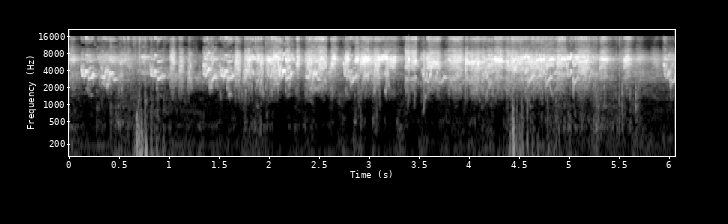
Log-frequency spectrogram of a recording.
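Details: Continuous chattering warble from captive budgerigars bred in varied colour mutations. Rapid high chirps and scratchy twitters overlap without pause, with a couple of low knocks early and midway.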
